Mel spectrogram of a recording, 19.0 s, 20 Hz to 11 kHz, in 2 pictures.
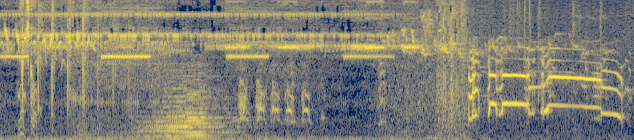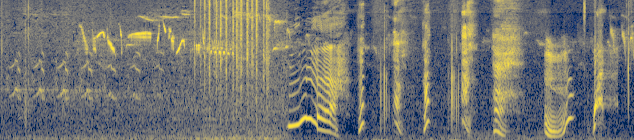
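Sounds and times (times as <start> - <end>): small birds chirping: 14.9 - 17.4.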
